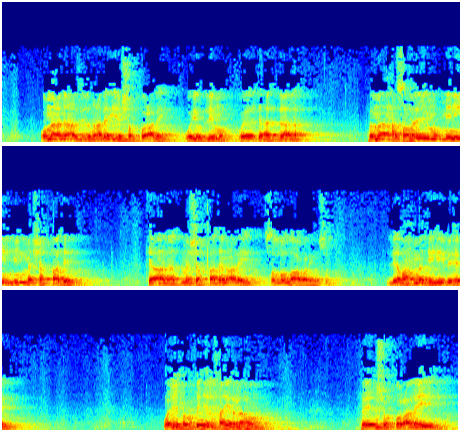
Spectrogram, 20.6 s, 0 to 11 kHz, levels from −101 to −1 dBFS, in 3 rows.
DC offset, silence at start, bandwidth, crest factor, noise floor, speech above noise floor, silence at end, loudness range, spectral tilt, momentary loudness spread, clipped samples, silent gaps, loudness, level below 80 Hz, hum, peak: under 0.1%; 0.6 s; 7.4 kHz; 14 dB; -53 dBFS; 38 dB; 0 s; 3 LU; -8.5 dB/octave; 10 LU; under 0.1%; none; -15 LUFS; -56 dBFS; none; -2 dBFS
